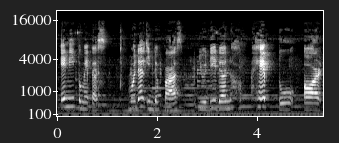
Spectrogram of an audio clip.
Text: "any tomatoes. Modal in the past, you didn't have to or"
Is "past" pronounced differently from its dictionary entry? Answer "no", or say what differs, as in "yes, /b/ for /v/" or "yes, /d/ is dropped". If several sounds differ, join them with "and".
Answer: yes, /f/ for /p/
